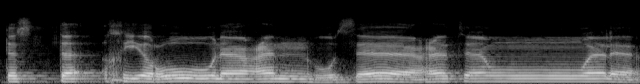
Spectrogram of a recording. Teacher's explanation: അൻഹു എന്നതിലെ സാക്കിനായ നൂനിനെ ഇൽഹാർ ഹൽക്കി നൽകി മണിക്കാതെ വെളിവാക്കേണ്ടതാണ്. സാഅതൻ വല. തൻവീനിനെ ശേഷമുള്ള വാവിൽ ലയിപ്പിച്ച് മണിക്കണം.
